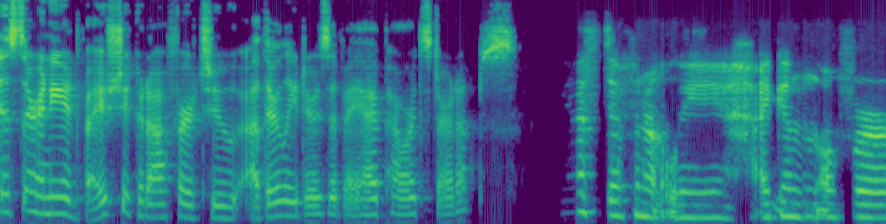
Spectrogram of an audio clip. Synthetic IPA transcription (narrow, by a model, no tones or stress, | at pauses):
ɨzðə˞ɛniɨdva̰ɪsʃikɨɾɔfə˞ɾɨʌ̰ðə˞liɾə˞zʌvḛɪaɪpʰaʊə˞d̥stɑ̰ɹɾʌps | jɛsd̥ɛfənə̰ʔˡliaɪkɨ̃nɔfə˞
